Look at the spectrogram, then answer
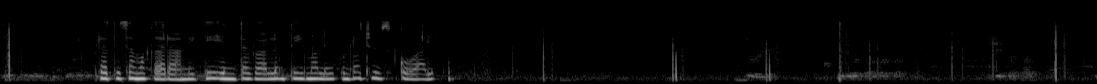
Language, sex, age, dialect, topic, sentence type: Telugu, female, 25-30, Telangana, agriculture, question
